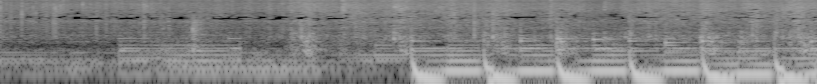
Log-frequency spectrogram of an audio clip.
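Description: Chopped coriander and green chilli sizzling in hot oil in a steel kadhai while a steel spoon stirs and scrapes against the pan, under quiet background music.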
